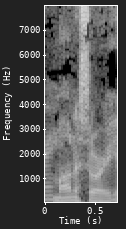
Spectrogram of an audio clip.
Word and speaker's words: Montessori: Is that how you say it? – Montessori. – Yep. Nailed it.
